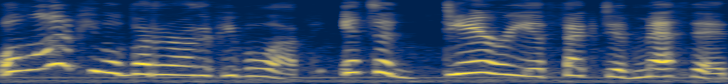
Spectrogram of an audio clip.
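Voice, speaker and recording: Squeaky put-on character voice from a woman, extremely high-pitched with very wide pitch swings and a very fast pace. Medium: read story. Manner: happy.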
